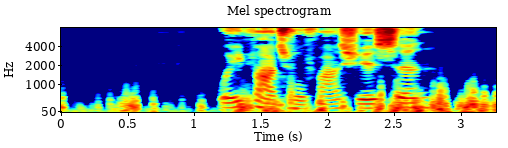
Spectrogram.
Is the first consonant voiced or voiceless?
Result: voiced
